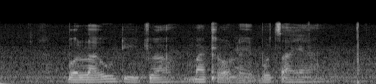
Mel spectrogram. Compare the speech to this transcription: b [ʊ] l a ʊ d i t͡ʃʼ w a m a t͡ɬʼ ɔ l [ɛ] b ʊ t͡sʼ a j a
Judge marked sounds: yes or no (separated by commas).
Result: yes, yes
